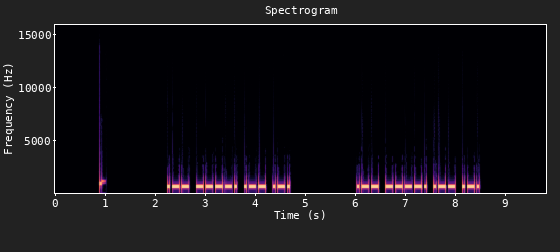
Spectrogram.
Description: Morse code, heard as a keyed tone, about 25 wpm, 700 Hz. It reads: W9WR W9WR
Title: Easy Call Signs Repeated 2x - 25wpm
